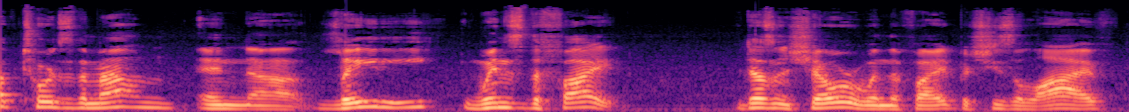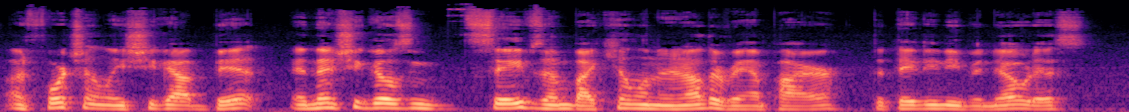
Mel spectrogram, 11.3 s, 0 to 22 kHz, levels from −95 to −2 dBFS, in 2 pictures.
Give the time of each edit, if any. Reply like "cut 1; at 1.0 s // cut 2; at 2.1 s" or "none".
none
